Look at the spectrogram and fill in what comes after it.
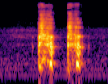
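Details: Boy coughing on demand: two short, dry, deliberately produced coughs on request, not from illness.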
